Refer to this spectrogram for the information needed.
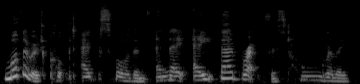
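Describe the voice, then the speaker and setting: Her voice mid-range and husky, a woman reads a story for children at a moderate pace. She sounds like a primary school teacher, giving young listeners animated, dramatic emphasis.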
